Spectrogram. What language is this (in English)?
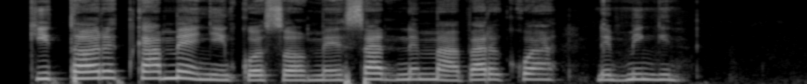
Kalenjin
